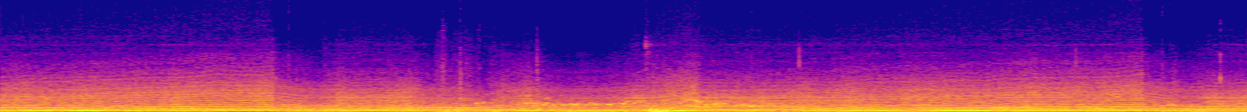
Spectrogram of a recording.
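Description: A racing car engine roars, revving up and down through gear changes.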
